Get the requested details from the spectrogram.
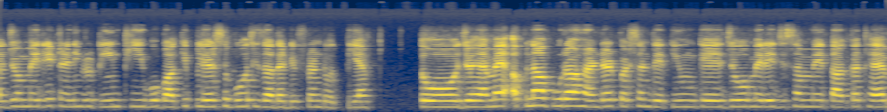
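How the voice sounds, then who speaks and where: A 19-year-old woman boxer from Pakistan with a Pakistani Urdu accent, answering interview questions earnestly, often pausing and restarting. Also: a little high, dull audio. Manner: earnest, halting, many fillers and restarts.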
